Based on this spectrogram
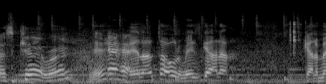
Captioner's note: laughs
